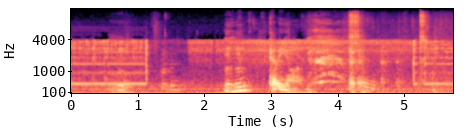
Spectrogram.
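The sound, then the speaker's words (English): A phone line's ringback tone purrs steadily at the start and returns near the end, with a man talking and a woman chuckling between the rings, as a call is made from a co-host's phone. “Yeah, why did you call from my phone? But you could call from your phone.”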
